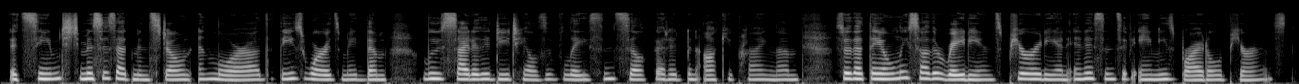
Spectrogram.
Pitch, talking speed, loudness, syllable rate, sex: 235 Hz, 185 wpm, -18 LUFS, 5.3 syllables/s, female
